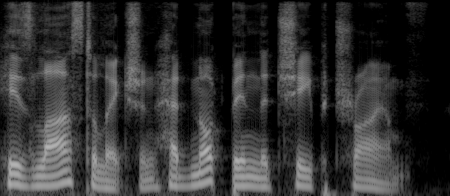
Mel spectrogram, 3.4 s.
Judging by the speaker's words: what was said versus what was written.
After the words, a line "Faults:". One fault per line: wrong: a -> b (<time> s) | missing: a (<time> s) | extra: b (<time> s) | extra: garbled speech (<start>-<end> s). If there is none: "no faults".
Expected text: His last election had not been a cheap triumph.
His last election had not been the cheap triumph.
Faults:
wrong: a -> the (1.9 s)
